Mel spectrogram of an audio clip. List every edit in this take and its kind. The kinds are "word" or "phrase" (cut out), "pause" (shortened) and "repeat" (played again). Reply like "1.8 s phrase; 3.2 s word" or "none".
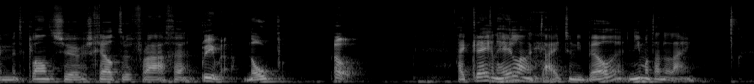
none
